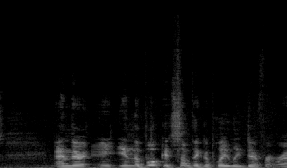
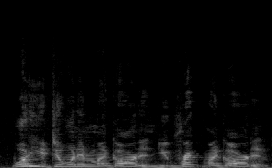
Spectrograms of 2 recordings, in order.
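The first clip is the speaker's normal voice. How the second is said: higher, raised indignant mock yell; mock angry neighbor; 5 semitones higher than usual. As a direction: play the outraged neighbor lightly. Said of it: "Mister McCall comes out and is like".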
